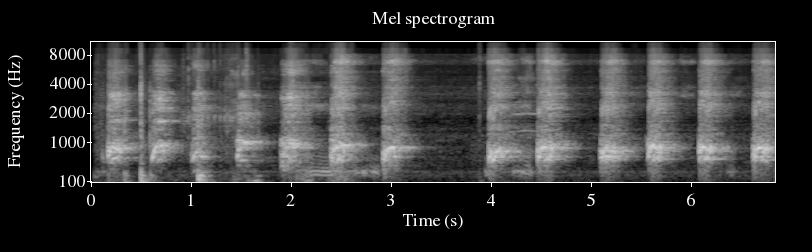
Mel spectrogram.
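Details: Barking from a dog that is listening to another dog bark, about ten sharp barks in quick series at roughly two per second, with a brief pause near the middle before the barking resumes.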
